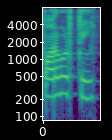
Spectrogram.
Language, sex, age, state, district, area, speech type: Bengali, female, 18-30, West Bengal, Jalpaiguri, rural, read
